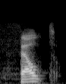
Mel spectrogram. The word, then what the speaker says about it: felt: I think you said felt like yeah okay well you you lost the te so it sounded like fell like be careful you're you're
